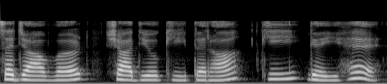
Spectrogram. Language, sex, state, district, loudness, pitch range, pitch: Hindi, female, Himachal Pradesh, Shimla, -17 LUFS, 200-240 Hz, 215 Hz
